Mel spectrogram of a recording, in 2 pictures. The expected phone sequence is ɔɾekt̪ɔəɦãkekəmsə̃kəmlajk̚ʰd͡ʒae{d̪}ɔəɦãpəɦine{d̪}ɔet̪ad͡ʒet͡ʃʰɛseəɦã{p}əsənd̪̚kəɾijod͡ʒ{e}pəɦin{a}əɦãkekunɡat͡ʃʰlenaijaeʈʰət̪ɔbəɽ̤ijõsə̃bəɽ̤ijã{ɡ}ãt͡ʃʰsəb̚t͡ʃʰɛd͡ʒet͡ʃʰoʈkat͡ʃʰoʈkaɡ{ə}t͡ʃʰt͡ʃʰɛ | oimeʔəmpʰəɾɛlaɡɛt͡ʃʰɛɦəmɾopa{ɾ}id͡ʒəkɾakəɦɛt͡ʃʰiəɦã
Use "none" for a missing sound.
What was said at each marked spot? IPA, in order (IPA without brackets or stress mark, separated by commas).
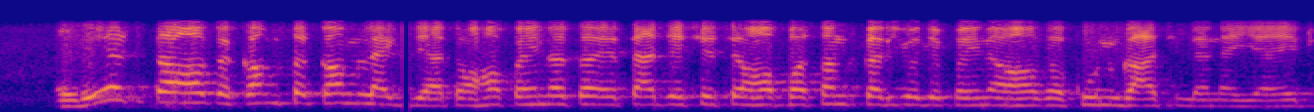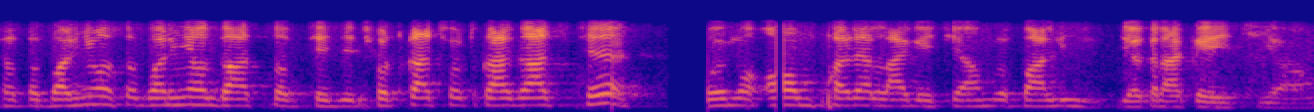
t̪, t̪, p, e, e, ɡ, a, l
